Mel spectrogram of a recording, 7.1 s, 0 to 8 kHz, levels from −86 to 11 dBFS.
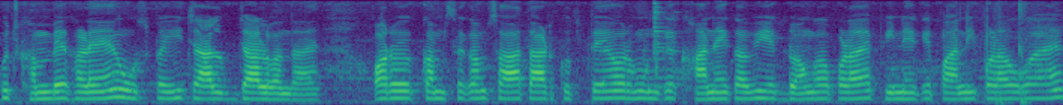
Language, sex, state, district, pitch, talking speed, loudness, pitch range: Hindi, female, Haryana, Jhajjar, 190 Hz, 280 wpm, -19 LUFS, 185-200 Hz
